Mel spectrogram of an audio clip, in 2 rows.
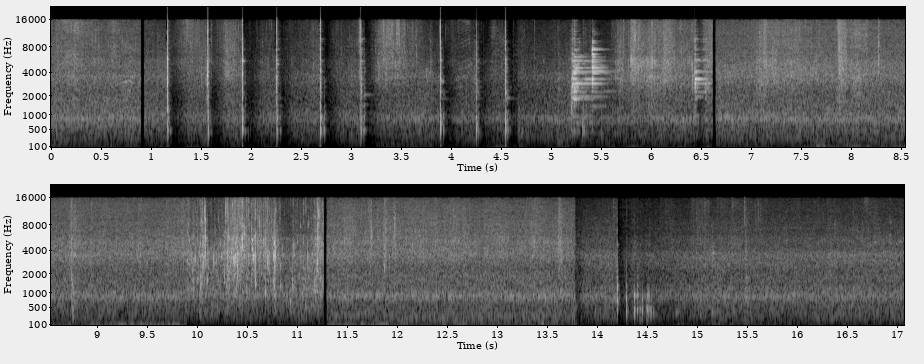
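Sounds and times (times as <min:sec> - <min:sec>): stream water rushing: 0:00.0 - 0:17.0
ringing clinks: 0:05.2 - 0:05.7.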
